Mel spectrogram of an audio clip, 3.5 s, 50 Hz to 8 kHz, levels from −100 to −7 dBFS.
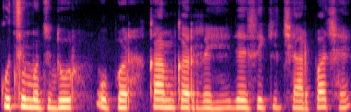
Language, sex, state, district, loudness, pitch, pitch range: Hindi, male, Maharashtra, Gondia, -17 LUFS, 190 Hz, 185-200 Hz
